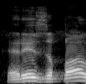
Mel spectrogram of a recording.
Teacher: قاف کو پر پڑھیں گے، قاف حروف مستعلیہ میں سے ہے۔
